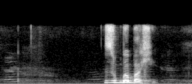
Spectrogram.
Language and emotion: Russian, neutral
